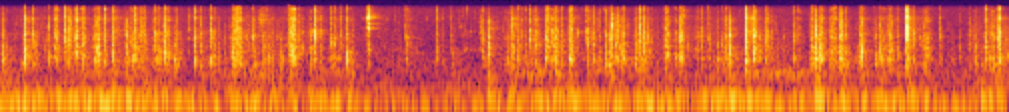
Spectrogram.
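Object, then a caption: Plastic computer keyboard. Long manicured fingernails and fingertips rapidly tap the keys of a full-size black plastic computer keyboard with a silver plastic frame resting on a wooden desk. The result is a dense run of bright, sharp plastic clicks and clacks that die away almost instantly, over a steady low hum.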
